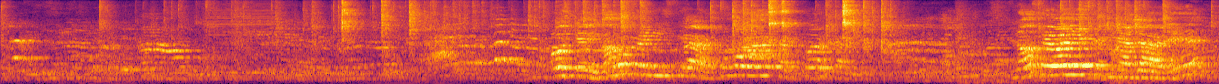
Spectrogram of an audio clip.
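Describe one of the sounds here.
A crowd of men and women chatter and call out in a room.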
